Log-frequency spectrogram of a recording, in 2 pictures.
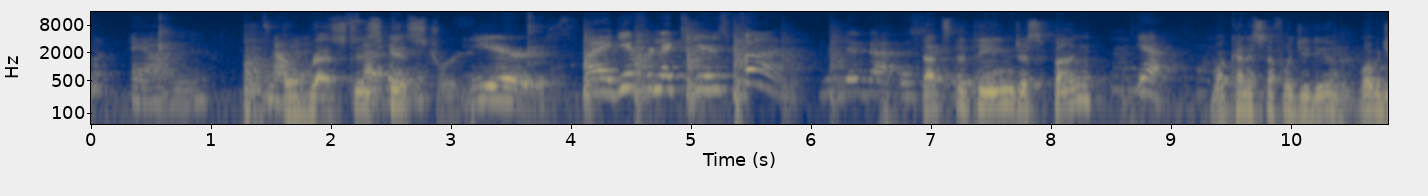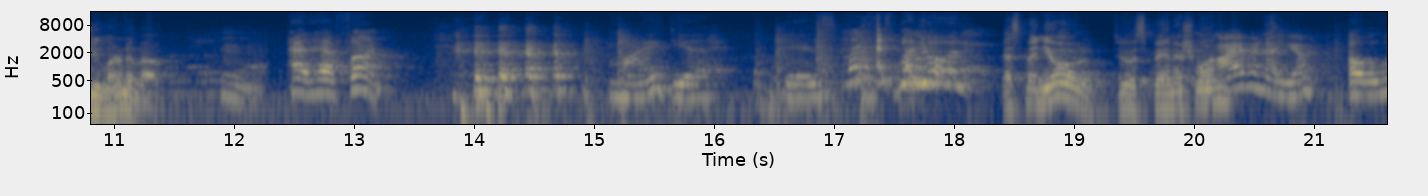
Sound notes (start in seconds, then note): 13.7 parents laughing; 16.1 speaking in foreign language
